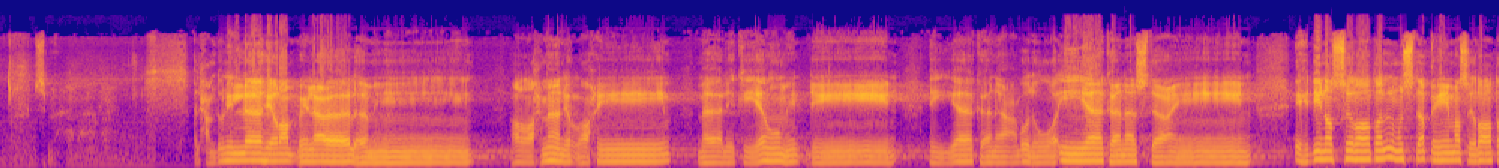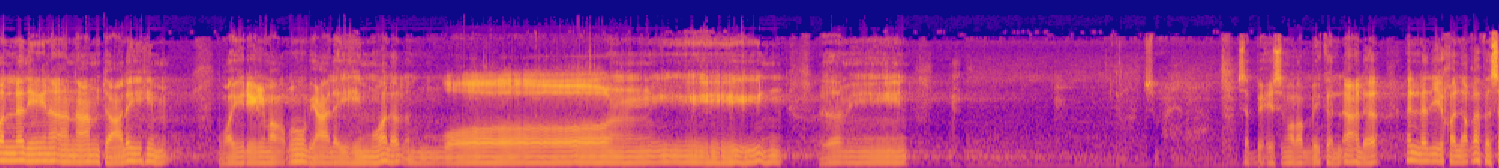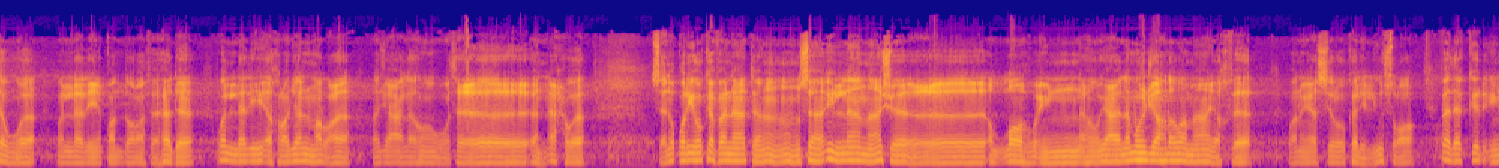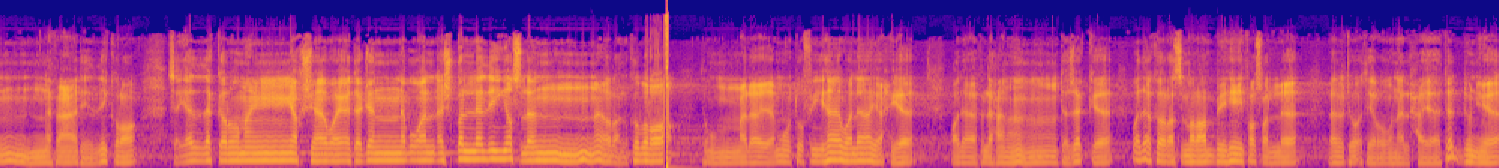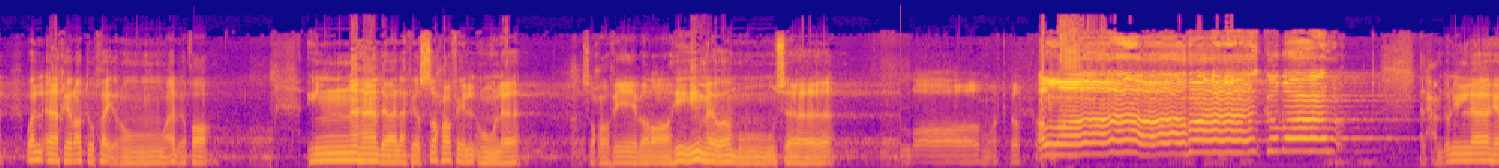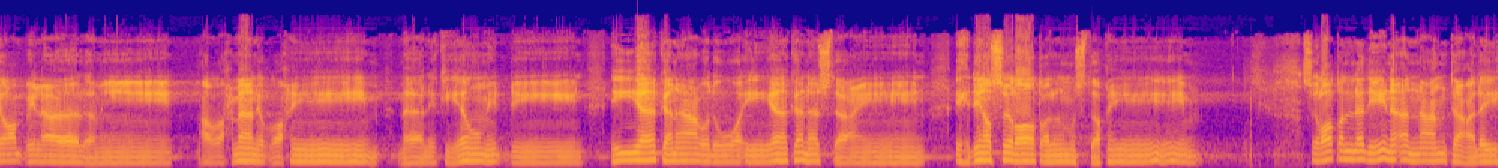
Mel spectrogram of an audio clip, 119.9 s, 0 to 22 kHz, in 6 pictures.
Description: سورتي الأعلى والغاشية من صلاة الجمعة 23 محرم 1442هـ | 2020-09-11 Jumu'ah prayer Surah Al-A'laa and Al-Ghaashiya > 1442 🕋 > الفروض - تلاوات الحرمين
